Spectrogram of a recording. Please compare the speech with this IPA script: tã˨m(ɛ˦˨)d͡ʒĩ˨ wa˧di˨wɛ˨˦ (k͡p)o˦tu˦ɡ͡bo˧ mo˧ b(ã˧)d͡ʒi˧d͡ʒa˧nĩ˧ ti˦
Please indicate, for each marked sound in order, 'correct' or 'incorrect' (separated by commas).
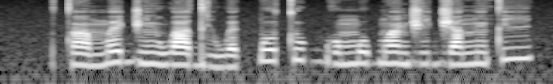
incorrect, correct, correct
